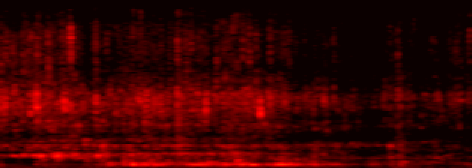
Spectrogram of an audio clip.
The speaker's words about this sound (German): So, jetzt wird der abgesiebt in ein neues Glas.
